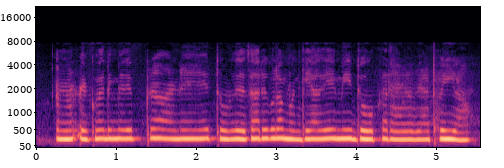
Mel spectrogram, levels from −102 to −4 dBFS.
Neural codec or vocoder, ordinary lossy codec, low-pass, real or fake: codec, 16 kHz, 2 kbps, FunCodec, trained on LibriTTS, 25 frames a second; none; none; fake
